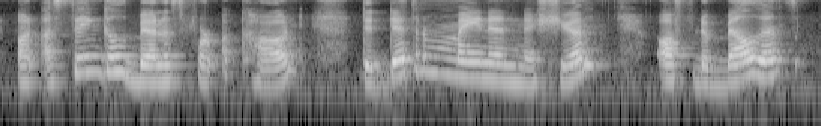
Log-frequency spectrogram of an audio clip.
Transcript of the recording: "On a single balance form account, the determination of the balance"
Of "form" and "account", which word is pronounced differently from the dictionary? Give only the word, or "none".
form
